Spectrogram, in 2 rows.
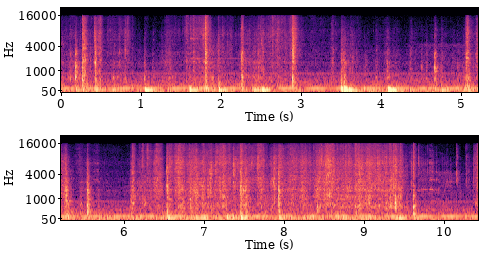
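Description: A cardboard trading-card box, a 2016 Bowman Draft Jumbo box, being handled and opened by hand. Scattered taps and knocks come first, with two louder thumps about three and a half and four seconds in. Then the cardboard flaps are pulled open with rustling and scraping through the second half.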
